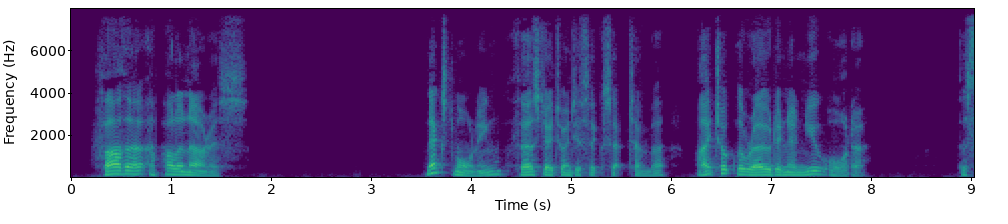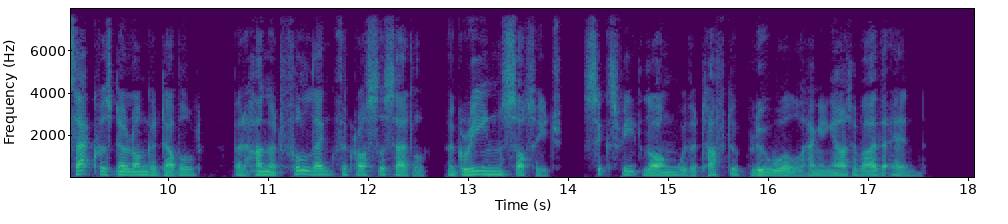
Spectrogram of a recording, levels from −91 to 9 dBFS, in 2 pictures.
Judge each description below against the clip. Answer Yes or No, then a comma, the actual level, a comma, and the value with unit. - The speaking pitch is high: No, low, 120 Hz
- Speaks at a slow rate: No, average, 155 wpm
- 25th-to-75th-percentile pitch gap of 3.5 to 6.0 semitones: Yes, average, 4.2 semitones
